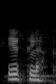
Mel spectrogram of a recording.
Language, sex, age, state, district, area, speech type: Marathi, female, 45-60, Maharashtra, Washim, rural, spontaneous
